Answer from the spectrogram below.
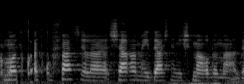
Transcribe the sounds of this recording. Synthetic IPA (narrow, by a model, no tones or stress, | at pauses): kmo̞t̪at̪kufaʃelaʃaʁhame̞jdaʃeniʃmaʁbema̰a̰ɡ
